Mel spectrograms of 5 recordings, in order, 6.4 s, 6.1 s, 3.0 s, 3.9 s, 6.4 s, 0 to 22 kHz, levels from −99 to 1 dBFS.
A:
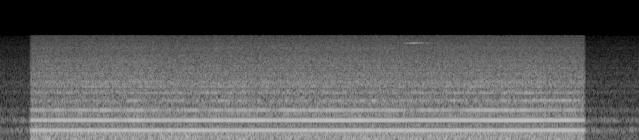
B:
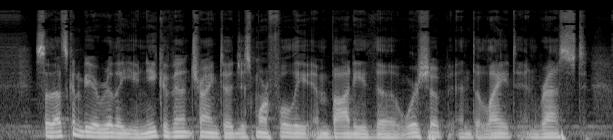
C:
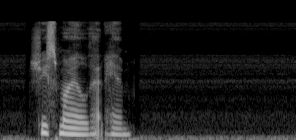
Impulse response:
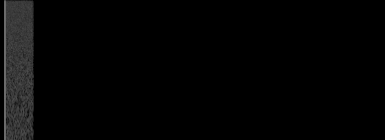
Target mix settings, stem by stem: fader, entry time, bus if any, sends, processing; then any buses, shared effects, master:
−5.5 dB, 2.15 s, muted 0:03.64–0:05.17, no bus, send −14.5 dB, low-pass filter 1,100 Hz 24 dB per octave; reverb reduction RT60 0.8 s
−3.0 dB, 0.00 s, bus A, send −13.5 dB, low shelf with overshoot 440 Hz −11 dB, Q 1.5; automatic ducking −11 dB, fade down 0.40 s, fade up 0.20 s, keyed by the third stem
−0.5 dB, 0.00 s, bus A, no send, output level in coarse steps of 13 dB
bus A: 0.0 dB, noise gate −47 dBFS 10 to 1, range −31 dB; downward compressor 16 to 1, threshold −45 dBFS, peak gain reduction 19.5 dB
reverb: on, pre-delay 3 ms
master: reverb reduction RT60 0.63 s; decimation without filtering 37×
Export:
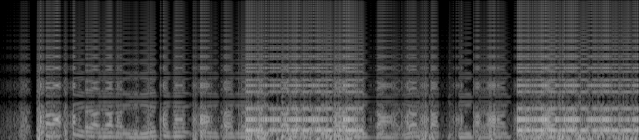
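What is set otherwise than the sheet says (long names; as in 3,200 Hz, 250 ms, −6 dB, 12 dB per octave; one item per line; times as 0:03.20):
stem B −3.0 dB → +7.5 dB
stem C: muted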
